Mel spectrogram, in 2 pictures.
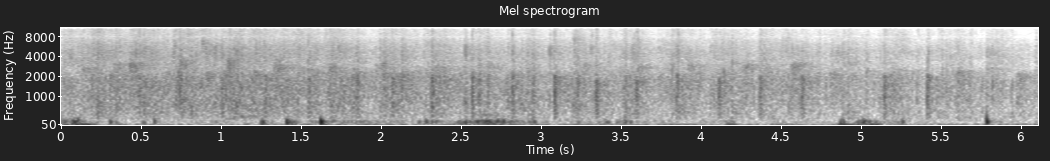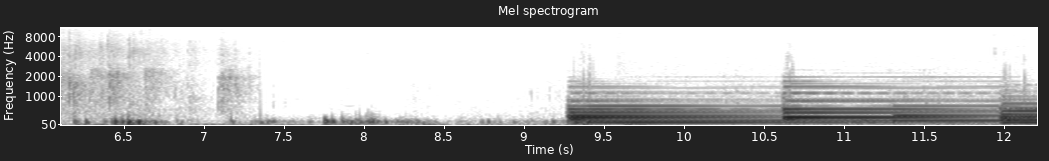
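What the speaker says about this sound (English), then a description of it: "Please give a round of applause for Orla." An audience claps in a steady burst of applause for about seven seconds before it fades, and then loud sustained music begins.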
